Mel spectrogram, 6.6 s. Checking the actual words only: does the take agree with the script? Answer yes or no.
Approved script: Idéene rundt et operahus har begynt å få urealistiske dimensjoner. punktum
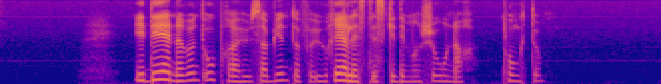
no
